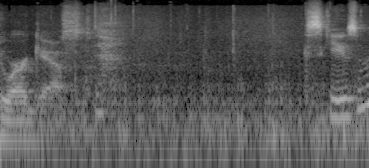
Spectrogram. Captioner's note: Claire scoffs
